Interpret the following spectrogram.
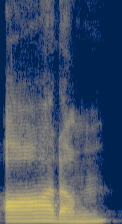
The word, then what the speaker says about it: autumn: the Autumn the autm so for Autumn there is no n Sound I think it'd be pretty impossible to go from a Autumn to an N it's just your mouth wouldn't even work like that so autumn the Autumn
